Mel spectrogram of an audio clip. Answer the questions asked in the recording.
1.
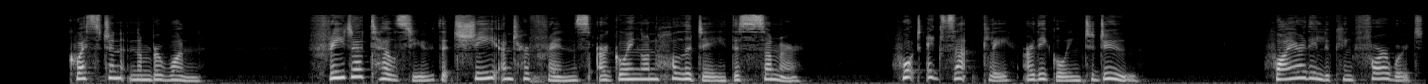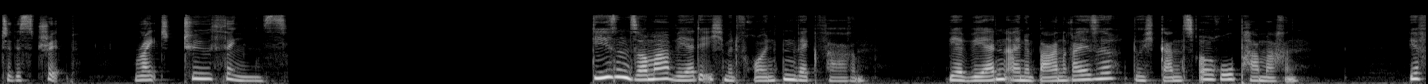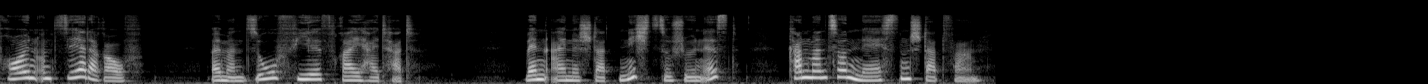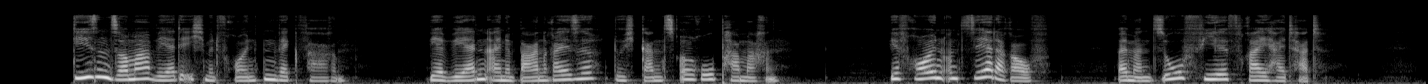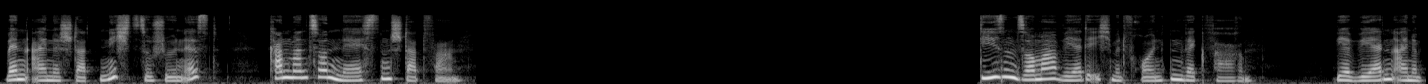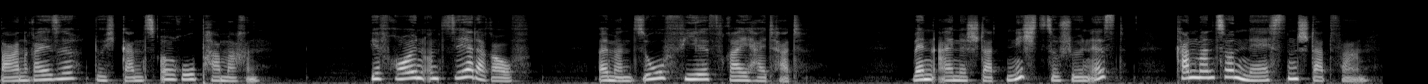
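Go on a train journey through all of Europe
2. You have so much freedom; if a town isn't nice you can go on to the next one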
